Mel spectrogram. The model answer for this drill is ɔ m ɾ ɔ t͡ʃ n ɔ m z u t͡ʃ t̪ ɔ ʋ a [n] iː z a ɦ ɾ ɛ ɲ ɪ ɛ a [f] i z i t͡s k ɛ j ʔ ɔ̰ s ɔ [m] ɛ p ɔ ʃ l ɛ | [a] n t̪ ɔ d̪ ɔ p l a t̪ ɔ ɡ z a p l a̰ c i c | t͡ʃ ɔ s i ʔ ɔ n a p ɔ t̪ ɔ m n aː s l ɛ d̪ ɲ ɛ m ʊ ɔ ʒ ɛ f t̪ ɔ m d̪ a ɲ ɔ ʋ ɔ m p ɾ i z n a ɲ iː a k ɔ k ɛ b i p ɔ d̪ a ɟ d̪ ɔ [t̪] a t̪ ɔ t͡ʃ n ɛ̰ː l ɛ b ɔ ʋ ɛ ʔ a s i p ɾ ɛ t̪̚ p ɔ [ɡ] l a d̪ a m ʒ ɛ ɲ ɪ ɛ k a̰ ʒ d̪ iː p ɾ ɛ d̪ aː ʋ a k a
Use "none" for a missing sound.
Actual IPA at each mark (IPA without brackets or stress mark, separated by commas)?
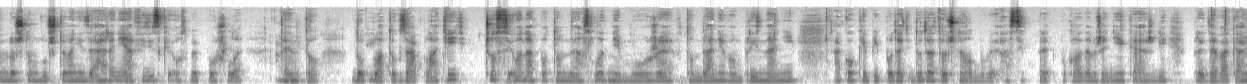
ɲ, f, b, ɛ, d̪, k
